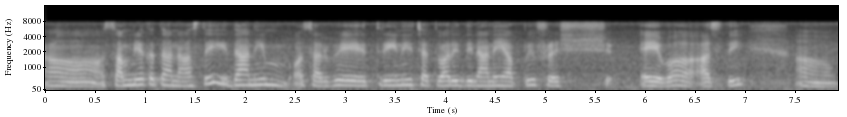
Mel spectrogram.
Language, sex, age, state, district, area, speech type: Sanskrit, female, 45-60, Karnataka, Mysore, urban, spontaneous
